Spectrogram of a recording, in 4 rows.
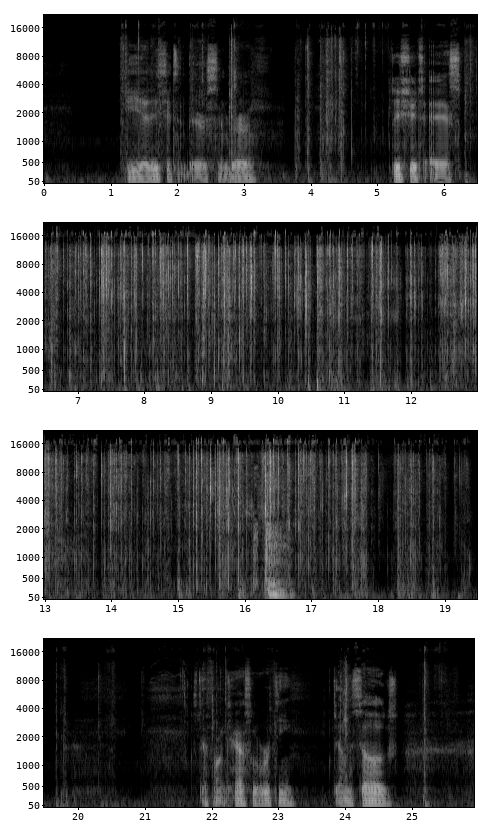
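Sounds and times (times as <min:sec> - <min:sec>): wrappers tearing and crinkling: 0:03.8 - 0:04.9, 0:06.3 - 0:19.4.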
